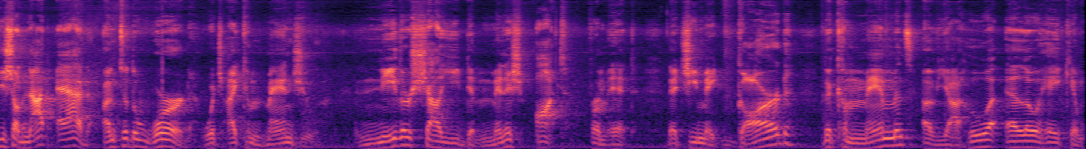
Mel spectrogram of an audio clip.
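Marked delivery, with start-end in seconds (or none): none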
